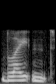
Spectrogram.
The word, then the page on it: blatant: bla*tant; American English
